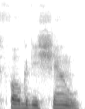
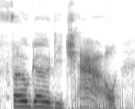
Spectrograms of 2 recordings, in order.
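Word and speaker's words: Fogo de Chão: and they all had a nice dinner at Fogo de Chao, as people like to say it. The way you're really supposed to pronounce it is Fogo de Chao. But Fogo de Chao, as the Americans call it, is an amazing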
